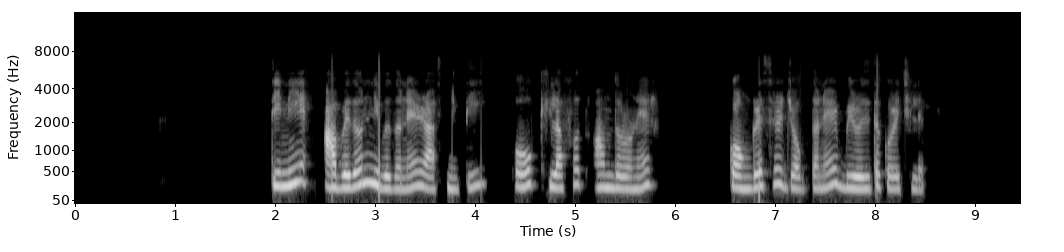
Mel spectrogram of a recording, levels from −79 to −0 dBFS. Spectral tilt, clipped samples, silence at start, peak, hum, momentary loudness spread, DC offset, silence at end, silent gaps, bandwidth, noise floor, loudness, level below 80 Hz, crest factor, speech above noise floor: -7.5 dB/octave; under 0.1%; 1.95 s; -2 dBFS; none; 13 LU; under 0.1%; 1 s; 2.41-2.49 s, 4.25-4.36 s, 5.85-6.55 s; 7.4 kHz; under -90 dBFS; -23 LUFS; -60 dBFS; 22 dB; over 68 dB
